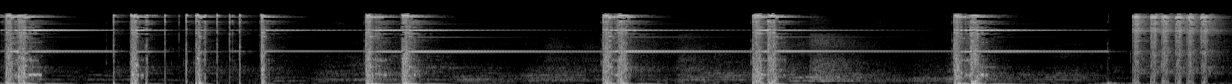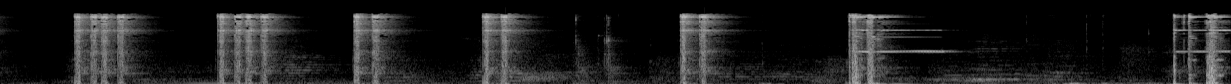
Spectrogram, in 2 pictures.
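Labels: A bicycle bell rings multiple times in an unsteady rhythm and fades away at the end. 0:00.0 - 0:06.0
A bicycle bell rings three times in a steady rhythm. 0:06.0 - 0:11.3
A bicycle bell rings multiple times in quick succession. 0:11.3 - 0:12.3
A bicycle bell rings twice in quick succession. 0:13.1 - 0:13.8
A bicycle bell rings twice in quick succession. 0:14.5 - 0:15.4
A bicycle bell rings once. 0:15.8 - 0:16.4
A bicycle bell rings once. 0:17.1 - 0:17.8
A bell handle is moved and snaps back to its initial position without ringing. 0:18.1 - 0:18.5
A bicycle bell rings once. 0:19.1 - 0:19.7
A bicycle bell rings once and fades away. 0:20.8 - 0:21.9
A person is speaking indistinctly in the distance. 0:22.0 - 0:23.3
A bicycle bell ringing. 0:24.0 - 0:24.6

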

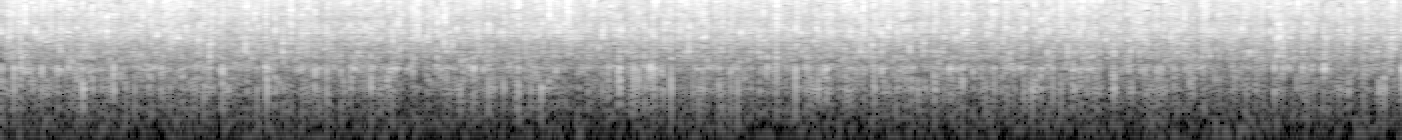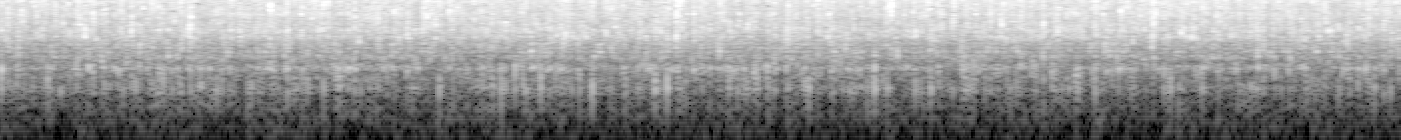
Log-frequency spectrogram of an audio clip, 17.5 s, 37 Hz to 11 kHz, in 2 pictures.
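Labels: Water flowing in a stream. 0:00.0 - 0:17.5

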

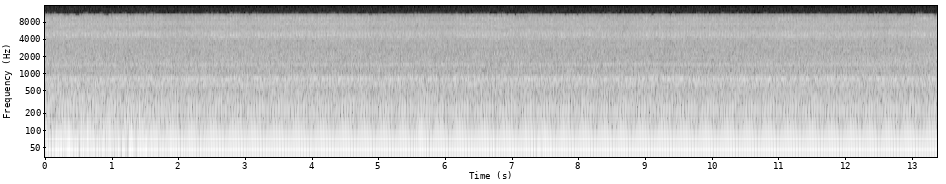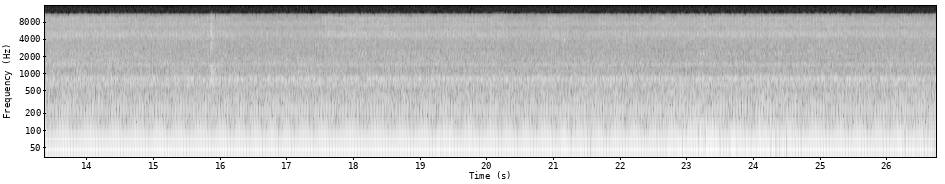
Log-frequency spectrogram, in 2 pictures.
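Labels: A car engine idles steadily as the vehicle travels outdoors, producing a consistent humming sound. 0:00.0 - 0:26.8

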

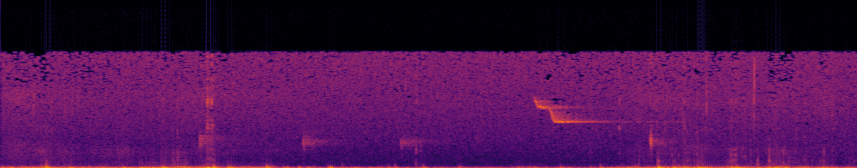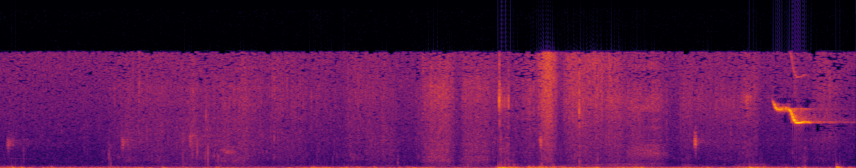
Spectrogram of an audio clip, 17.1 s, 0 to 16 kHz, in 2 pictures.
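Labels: Rustling noise of a microphone against clothing. 0:00.0 - 0:17.1
A bird calls rhythmically in the distance. 0:01.9 - 0:04.5
A bird calls shortly at a moderate volume in the distance. 0:05.1 - 0:05.9
A bird calls rhythmically in the distance. 0:08.5 - 0:10.3
A faint bird call in the distance. 0:10.6 - 0:11.2
A bird calls shortly at a moderate volume in the distance. 0:16.2 - 0:17.1

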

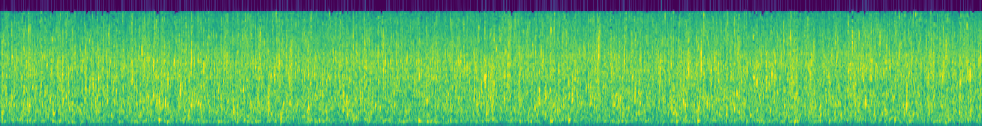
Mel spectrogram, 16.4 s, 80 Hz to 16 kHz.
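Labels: Water splashes continuously in a steady rhythm. 0:00.0 - 0:16.4

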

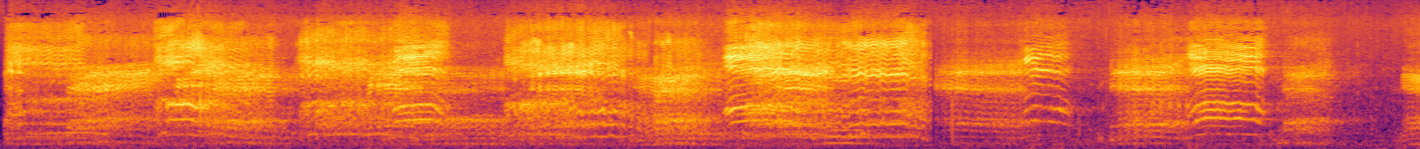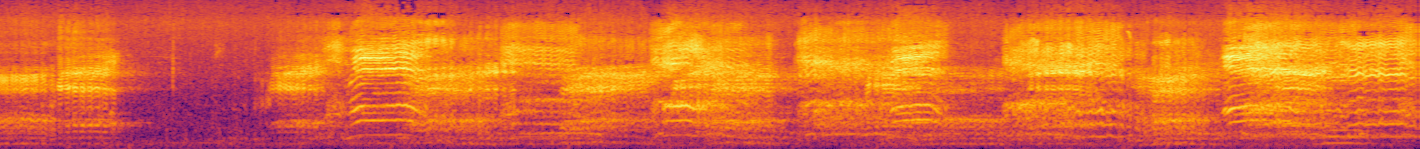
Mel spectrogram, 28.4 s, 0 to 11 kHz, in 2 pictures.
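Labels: A herd of sheep and goats bleating. 0:00.0 - 0:15.8
A herd of sheep and goats bleating. 0:16.7 - 0:28.4

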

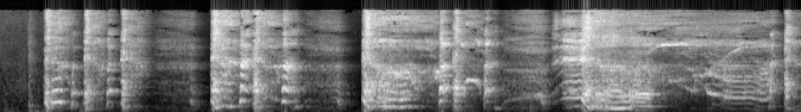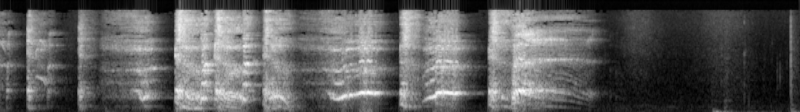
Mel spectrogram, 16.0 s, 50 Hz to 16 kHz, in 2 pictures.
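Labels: A woman coughs strongly. 0:00.3 - 0:03.5
A woman coughs very strongly. 0:03.6 - 0:14.0

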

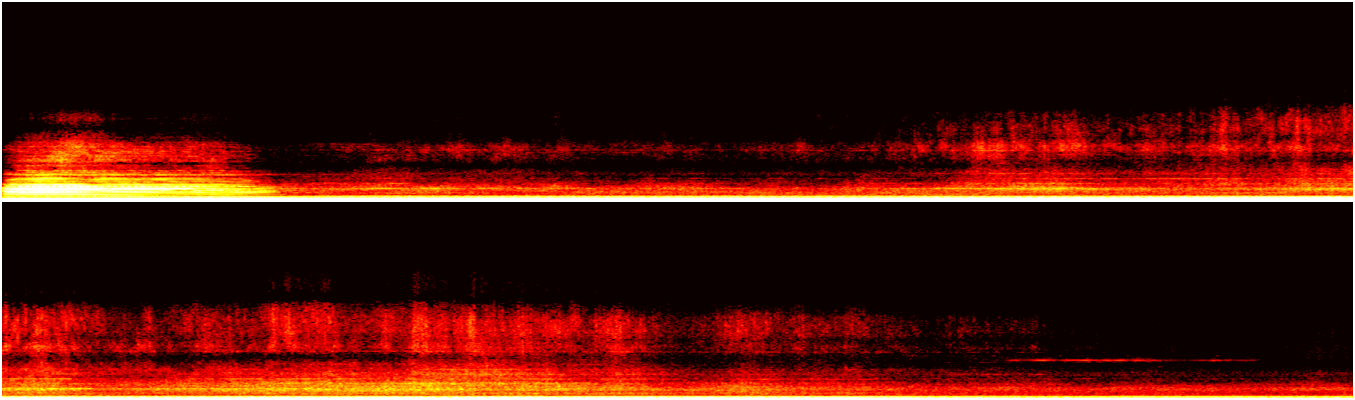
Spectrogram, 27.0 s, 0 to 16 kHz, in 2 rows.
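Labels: A train horn sounds loudly, rising and gradually fading. 0:00.0 - 0:03.8
Mechanical whirring and humming gradually increase. 0:04.2 - 0:21.7
Mechanical whirring and humming gradually fading into the background. 0:21.7 - 0:27.0

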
